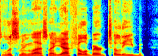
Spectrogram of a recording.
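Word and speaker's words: Tlaib: last night yeah Philibert Talib I think that's how it's pronounced Talib it's TL AIB is the way it's spelled so yeah that is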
